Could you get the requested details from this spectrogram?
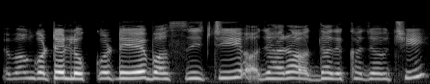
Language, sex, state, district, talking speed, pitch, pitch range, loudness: Odia, female, Odisha, Khordha, 125 wpm, 275 Hz, 265-290 Hz, -17 LUFS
